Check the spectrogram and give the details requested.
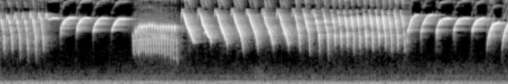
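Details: Domestic canary training song for juvenile birds: repeated high slurred notes, a brief low buzzy phrase, then long series of quick descending whistles changing speed and pitch between tours.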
